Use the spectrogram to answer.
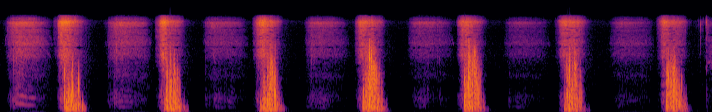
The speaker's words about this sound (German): Und mit deiner Ausatmung kraftvoll durch die Nase aus und der Bauch zieht nach innen.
